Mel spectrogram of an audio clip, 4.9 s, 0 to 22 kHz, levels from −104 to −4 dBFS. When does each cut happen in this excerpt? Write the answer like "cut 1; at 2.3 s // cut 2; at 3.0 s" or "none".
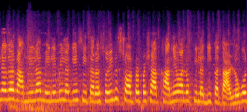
none

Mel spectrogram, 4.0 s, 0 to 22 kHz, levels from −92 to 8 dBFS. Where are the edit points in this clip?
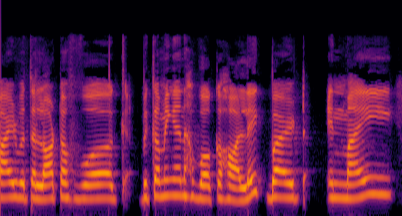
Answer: cut 1; at 1.4 s

